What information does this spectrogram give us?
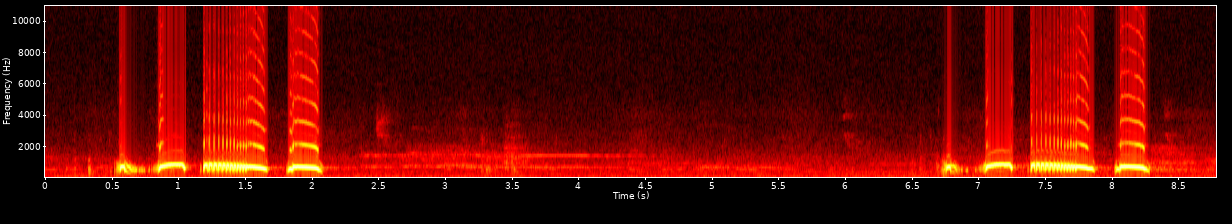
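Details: Spotted dove, wild-caught, with the high Kim Đồng voice, repeats its three-part cooing phrase twice, about six seconds apart, with a long quiet gap between.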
